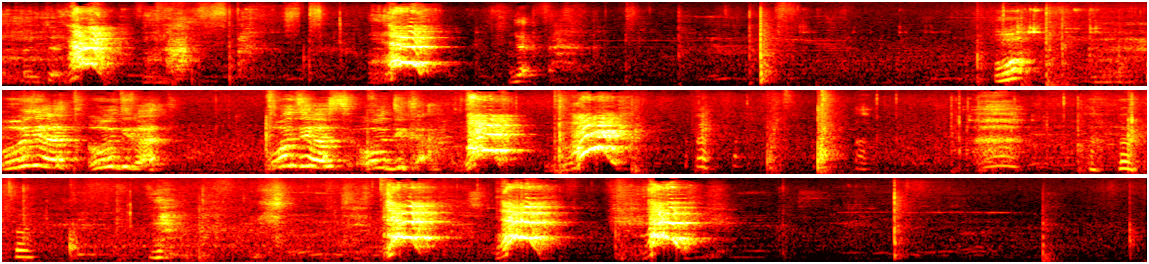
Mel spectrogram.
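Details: Toy poodle Da-Ji barking during play indoors, sharp bright yaps arriving singly and in quick pairs through the clip, mixed with a woman's excited Korean speech and laughter between the barks.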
